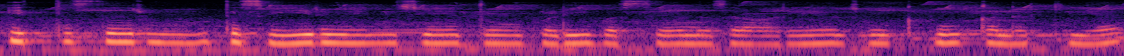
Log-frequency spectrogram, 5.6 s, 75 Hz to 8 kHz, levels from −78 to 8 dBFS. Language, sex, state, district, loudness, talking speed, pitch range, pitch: Hindi, female, Punjab, Kapurthala, -18 LUFS, 200 wpm, 210-230 Hz, 220 Hz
